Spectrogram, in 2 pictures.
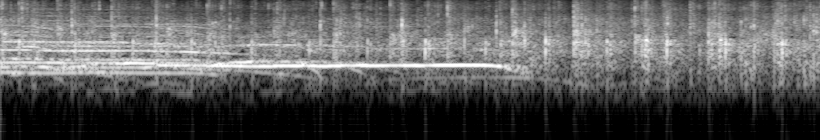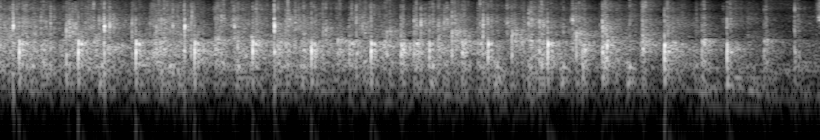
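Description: Crowd applauding and cheering. For the first two and a half seconds several voices hold long whoops over the clapping, then the clapping goes on alone, a little quieter.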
